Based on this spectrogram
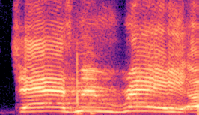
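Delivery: loud, drawn-out hype call.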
